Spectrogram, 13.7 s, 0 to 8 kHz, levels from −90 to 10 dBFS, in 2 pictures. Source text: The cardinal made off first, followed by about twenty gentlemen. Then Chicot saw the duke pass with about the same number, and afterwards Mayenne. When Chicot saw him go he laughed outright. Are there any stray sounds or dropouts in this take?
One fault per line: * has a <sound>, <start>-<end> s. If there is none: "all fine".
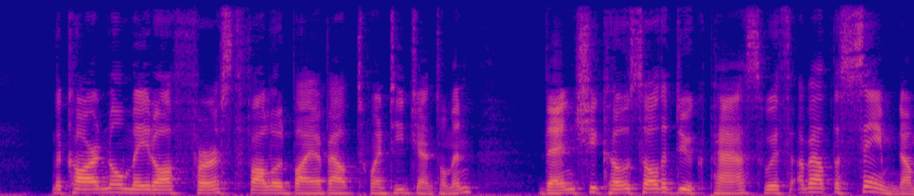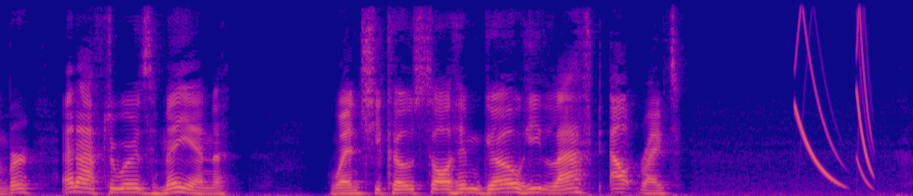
* has a chirp, 12.8-13.4 s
